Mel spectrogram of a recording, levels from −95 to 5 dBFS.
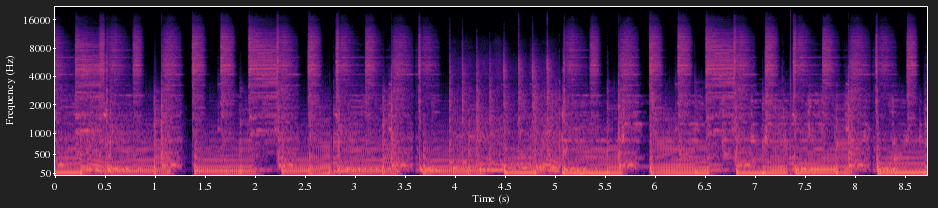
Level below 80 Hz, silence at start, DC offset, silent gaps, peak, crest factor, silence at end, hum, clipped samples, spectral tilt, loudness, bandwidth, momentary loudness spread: -32 dBFS; 0 s; under 0.1%; none; -14 dBFS; 14 dB; 0 s; none; under 0.1%; -5 dB/octave; -29 LUFS; 17 kHz; 3 LU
